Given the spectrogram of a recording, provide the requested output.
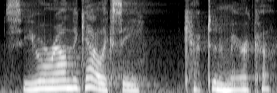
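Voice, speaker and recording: A woman's voice: mid-range voice, a little fast, a little mellow, husky, lightly acted. An actress playing a wry, wounded, stubborn middle-aged woman in an audio drama, with a sardonic, wisecracking way of talking. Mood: wry, bitter. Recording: music under the voice.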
